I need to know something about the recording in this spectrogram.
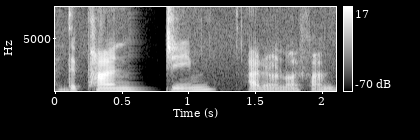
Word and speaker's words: Panjim: The Panjim. I don't know if I'm doing it right, if I'm pronouncing it right. The Yes, yes. Panjim Bridge.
